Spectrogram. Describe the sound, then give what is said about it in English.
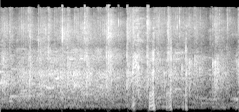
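A church audience breaks into steady applause, many hands clapping together in a dense, bright patter with a few sharper individual claps standing out, and some voices murmuring beneath. “We want to give you NFL, get a hand clap.”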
